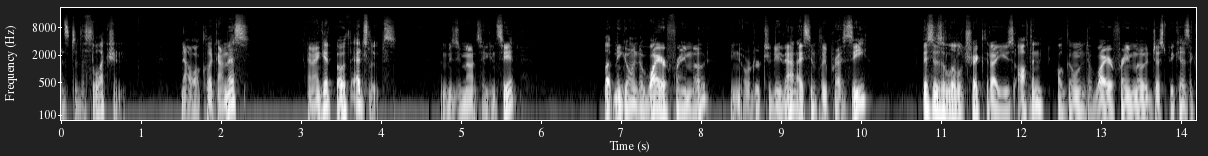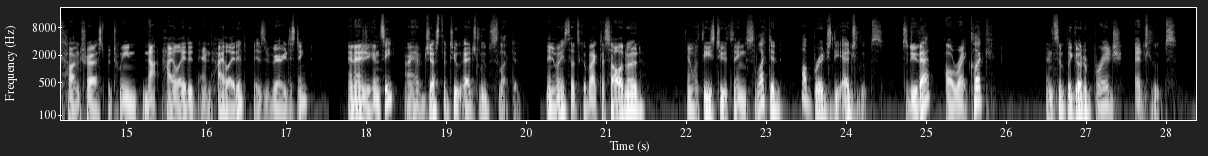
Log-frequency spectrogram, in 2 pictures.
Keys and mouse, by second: 2.5 alt+shift+click, 4.7-6.4 middle drag, 10.1 z, 17.3-21.5 middle drag, 21.5 z, 25.8 right click.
